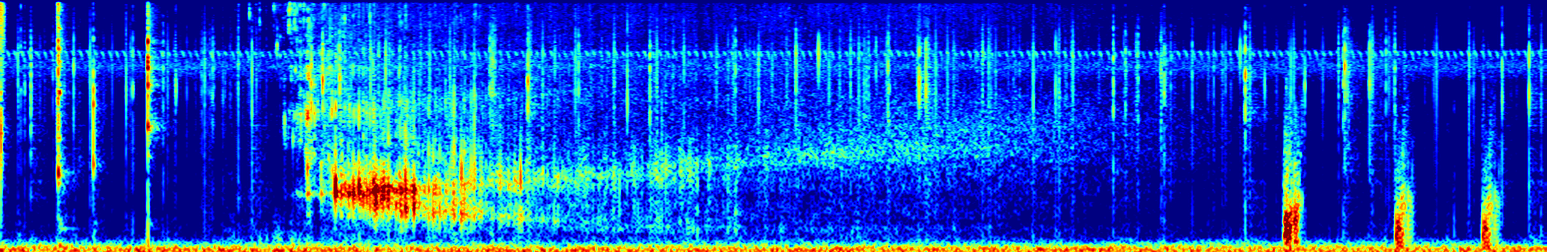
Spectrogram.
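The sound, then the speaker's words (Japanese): Beer is poured into a paper cup outdoors in a gurgling, fizzy burst that settles into a soft hiss of foam. A steady crackle continues underneath, with a few sharp clicks and taps. “待って、紙コップについであげるね。”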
